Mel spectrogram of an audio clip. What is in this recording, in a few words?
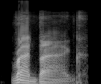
"ratbag", British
